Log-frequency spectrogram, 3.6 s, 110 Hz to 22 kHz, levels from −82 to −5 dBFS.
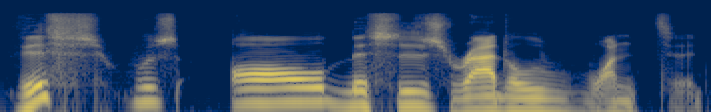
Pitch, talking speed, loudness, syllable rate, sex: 135 Hz, 100 wpm, -23 LUFS, 2.8 syllables/s, male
